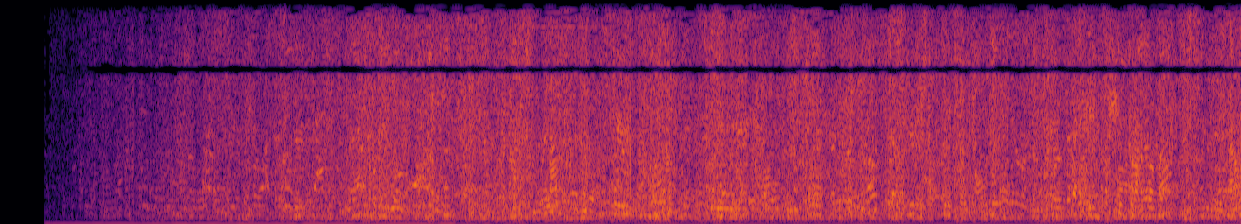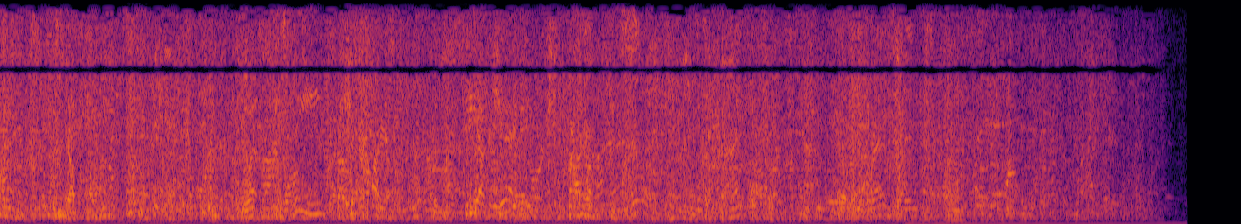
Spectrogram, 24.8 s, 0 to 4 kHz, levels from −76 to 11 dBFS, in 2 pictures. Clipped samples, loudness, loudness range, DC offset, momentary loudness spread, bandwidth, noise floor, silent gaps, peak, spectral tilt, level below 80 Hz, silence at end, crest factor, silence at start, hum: under 0.1%; -16 LUFS; 4 LU; 0.4%; 9 LU; 4 kHz; -43 dBFS; none; 0 dBFS; -9 dB/octave; -44 dBFS; 0.7 s; 18 dB; 0.8 s; none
